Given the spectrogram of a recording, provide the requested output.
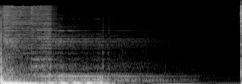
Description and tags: The dungeon drum set. Medieval Breaks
